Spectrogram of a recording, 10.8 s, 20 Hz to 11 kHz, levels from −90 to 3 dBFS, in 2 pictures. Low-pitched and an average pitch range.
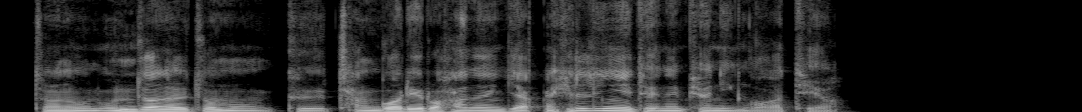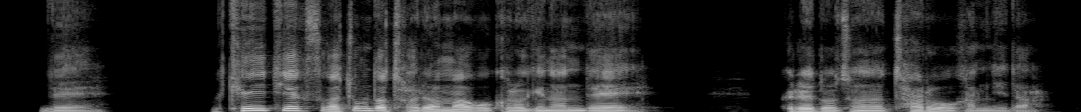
No: low, 110 Hz; wide, 6.5 semitones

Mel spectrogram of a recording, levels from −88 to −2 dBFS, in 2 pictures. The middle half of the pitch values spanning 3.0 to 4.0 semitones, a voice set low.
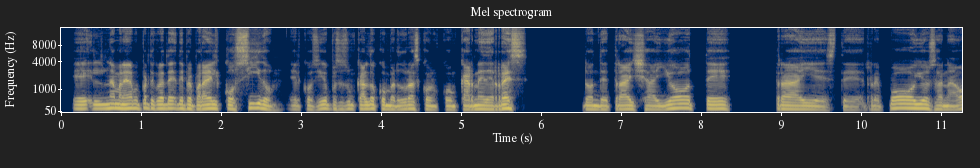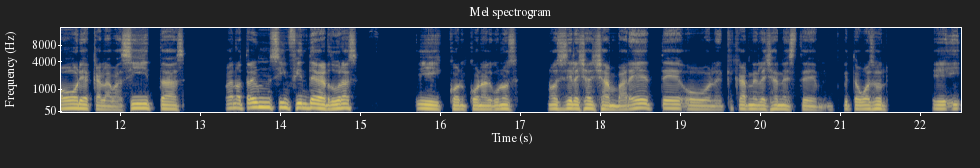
Yes: average, 3.4 semitones; low, 120 Hz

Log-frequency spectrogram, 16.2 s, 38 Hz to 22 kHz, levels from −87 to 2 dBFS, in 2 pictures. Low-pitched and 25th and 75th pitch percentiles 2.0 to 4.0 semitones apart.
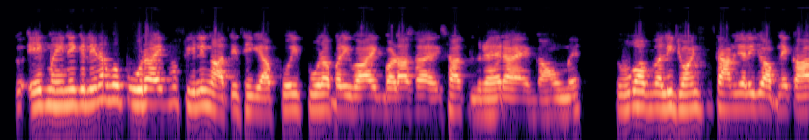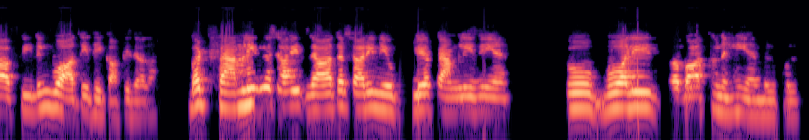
No: medium, 155 Hz; average, 3.7 semitones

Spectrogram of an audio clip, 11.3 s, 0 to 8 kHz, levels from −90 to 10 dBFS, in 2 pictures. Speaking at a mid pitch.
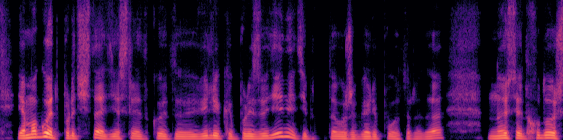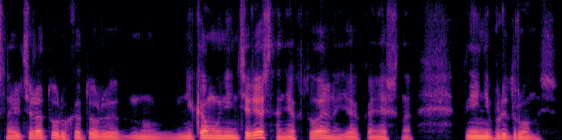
No: low, 120 Hz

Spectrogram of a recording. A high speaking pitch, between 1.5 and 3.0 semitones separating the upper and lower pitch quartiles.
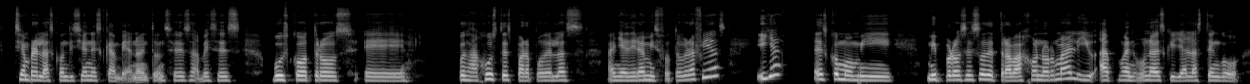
Yes: high, 195 Hz; narrow, 2.4 semitones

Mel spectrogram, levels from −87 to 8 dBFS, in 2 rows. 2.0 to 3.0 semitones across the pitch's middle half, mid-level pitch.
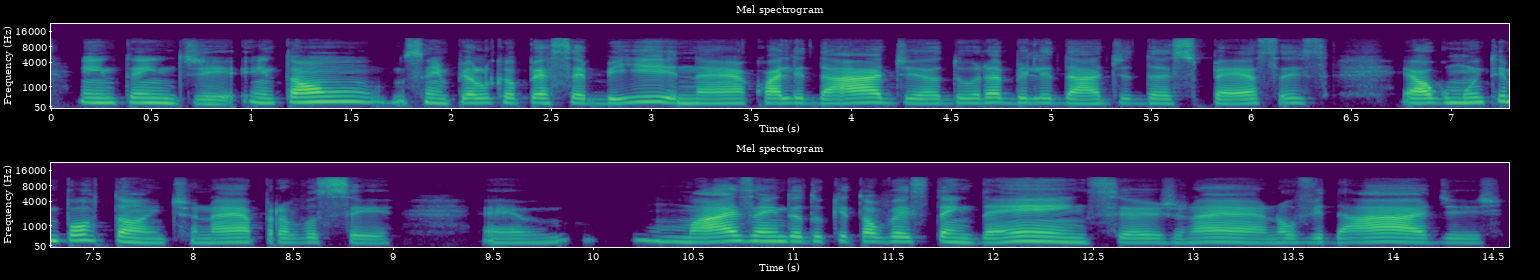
Yes: average, 2.7 semitones; medium, 180 Hz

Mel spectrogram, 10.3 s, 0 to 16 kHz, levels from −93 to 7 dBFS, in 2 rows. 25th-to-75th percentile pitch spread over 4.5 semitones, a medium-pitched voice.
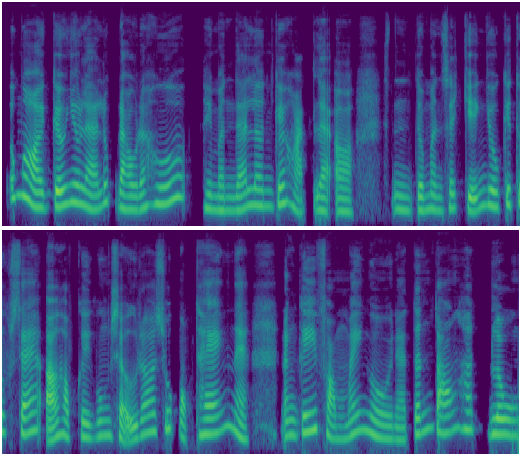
No: average, 5.3 semitones; high, 225 Hz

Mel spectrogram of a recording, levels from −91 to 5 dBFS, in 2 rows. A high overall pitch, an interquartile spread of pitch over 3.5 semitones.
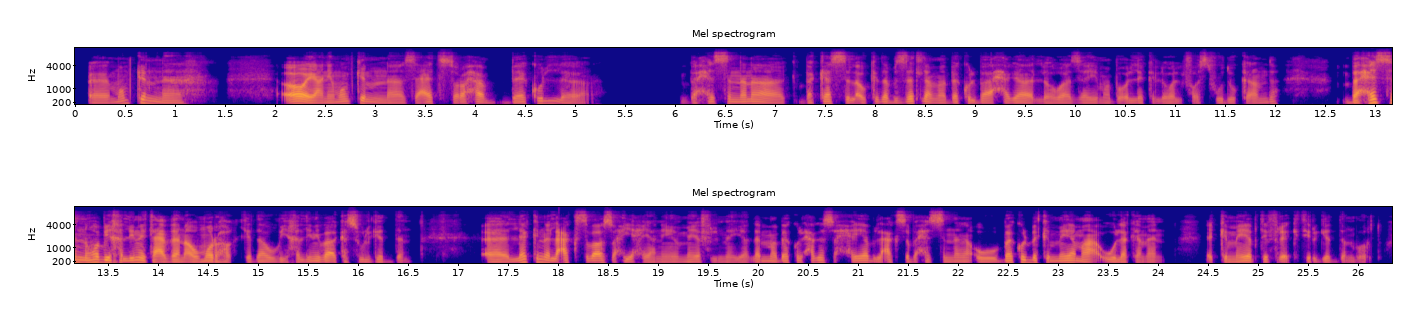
No: low, 105 Hz; average, 4.1 semitones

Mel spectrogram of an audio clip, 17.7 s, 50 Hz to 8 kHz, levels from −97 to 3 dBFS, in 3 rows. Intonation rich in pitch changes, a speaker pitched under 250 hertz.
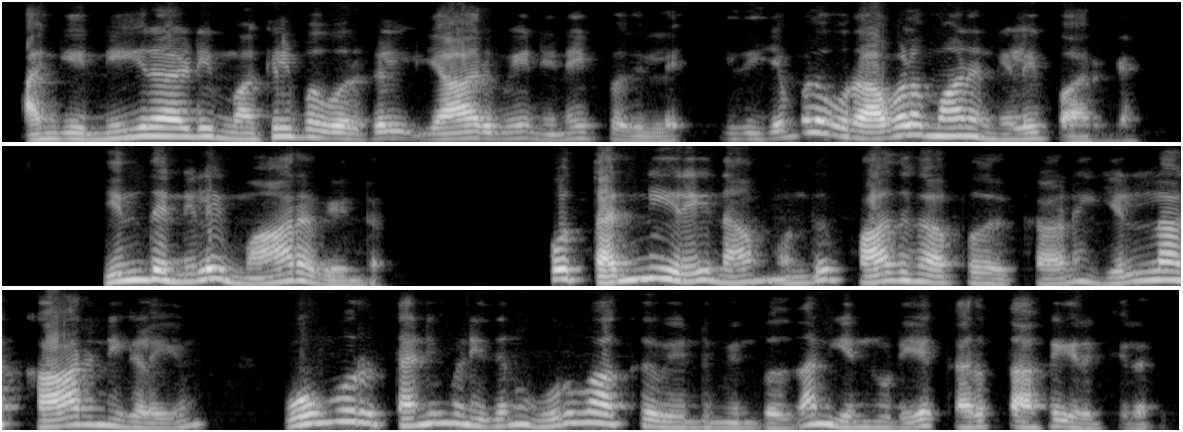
Yes: wide, 7.7 semitones; medium, 140 Hz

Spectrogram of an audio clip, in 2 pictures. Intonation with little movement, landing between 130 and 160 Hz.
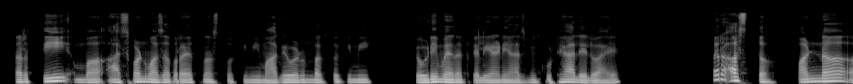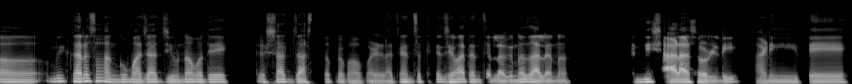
No: narrow, 2.1 semitones; low, 105 Hz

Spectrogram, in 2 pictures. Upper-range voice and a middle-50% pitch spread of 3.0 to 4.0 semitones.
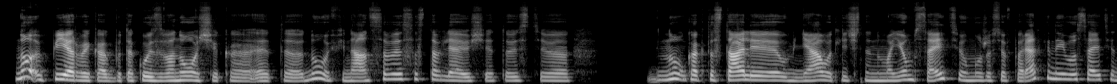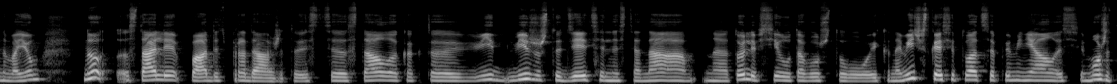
No: medium, 180 Hz; average, 3.6 semitones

